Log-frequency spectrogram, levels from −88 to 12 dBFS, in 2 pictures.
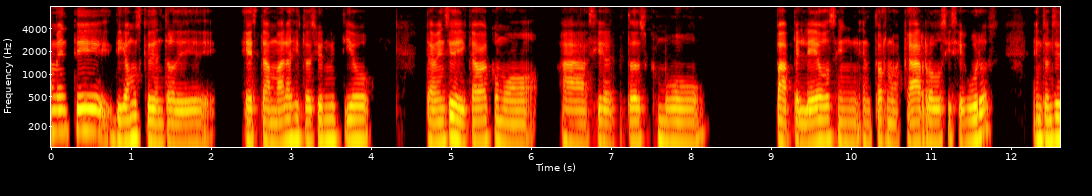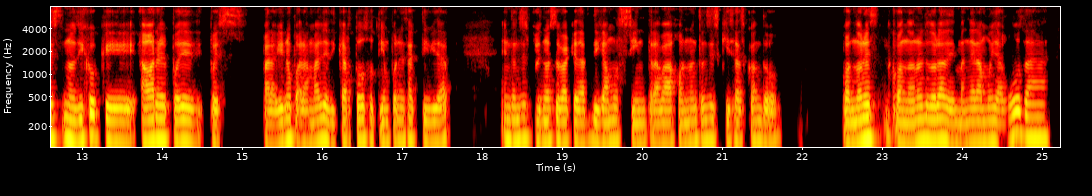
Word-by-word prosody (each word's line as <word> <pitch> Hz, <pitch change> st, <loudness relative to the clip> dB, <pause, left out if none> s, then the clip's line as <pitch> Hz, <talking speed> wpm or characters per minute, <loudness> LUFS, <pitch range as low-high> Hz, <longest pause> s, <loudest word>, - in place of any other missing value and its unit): afortunadamente, 165 Hz, 0 st, +3 dB
digamos 125 Hz, +2 st, +2 dB
que 120 Hz, -, 0 dB
dentro 110 Hz, -1 st, 0 dB
de 110 Hz, +6 st, -2 dB, 0.3 s
esta 115 Hz, -1 st, 0 dB
mala 115 Hz, +3 st, +1 dB
situación, 125 Hz, -1 st, 0 dB
mi 125 Hz, 0 st, +1 dB
tío 125 Hz, 0 st, +1 dB, 0.7 s
también 115 Hz, +1 st, 0 dB
se 135 Hz, -, +6 dB
dedicaba 115 Hz, 0 st, +2 dB
como 110 Hz, -3 st, -3 dB, 0.2 s
a 110 Hz, -1 st, -3 dB
ciertos 115 Hz, +1 st, -3 dB
como 115 Hz, +2 st, -2 dB, 0.9 s
papeleos 120 Hz, +3 st, +2 dB
en 115 Hz, -1 st, -4 dB
en 110 Hz, -, -5 dB
torno 115 Hz, -2 st, -4 dB
a 105 Hz, -, -12 dB
carros 115 Hz, 0 st, 0 dB
y 120 Hz, -, -4 dB
seguros, 125 Hz, +10 st, 0 dB, 0.4 s
entonces 130 Hz, +1 st, +1 dB
nos 125 Hz, -3 st, +4 dB
dijo 140 Hz, +4 st, +3 dB
que 115 Hz, -3 st, +2 dB
ahora 125 Hz, +2 st, +4 dB
él 125 Hz, 0 st, +3 dB
puede, 120 Hz, -1 st, +2 dB
pues 110 Hz, -2 st, -6 dB, 0.2 s
para 110 Hz, 0 st, -1 dB
bien 115 Hz, +3 st, +2 dB
o 125 Hz, -, +4 dB
para 110 Hz, -3 st, -2 dB
mal 115 Hz, +3 st, -1 dB
dedicar 115 Hz, -1 st, 0 dB
todo 120 Hz, +1 st, +1 dB
su 120 Hz, -2 st, -4 dB
tiempo 115 Hz, +1 st, -3 dB
en 120 Hz, -, -2 dB
esa 120 Hz, +1 st, -2 dB
actividad, 115 Hz, -1 st, -2 dB, 0.6 s
entonces 125 Hz, +1 st, 0 dB
pues 115 Hz, -3 st, -3 dB
no 115 Hz, 0 st, +1 dB
se 120 Hz, 0 st, 0 dB
va 115 Hz, -, +3 dB
a -, -, -3 dB
quedar, 115 Hz, -2 st, 0 dB
digamos, 120 Hz, 0 st, 0 dB
sin 110 Hz, 0 st, -3 dB
trabajo, 110 Hz, 0 st, -2 dB
¿no?, 110 Hz, -, -2 dB
entonces 120 Hz, +1 st, -2 dB
quizás 115 Hz, 0 st, -4 dB
cuando 120 Hz, +3 st, -2 dB, 0.7 s
cuando 115 Hz, +1 st, +2 dB
no 130 Hz, -, +9 dB
es 130 Hz, 0 st, +3 dB
cuando 110 Hz, -1 st, 0 dB
no 120 Hz, -, +2 dB
le 125 Hz, -, +3 dB
duela 125 Hz, +1 st, +5 dB
de 110 Hz, -2 st, +1 dB
manera 115 Hz, +1 st, -2 dB
muy 115 Hz, +1 st, 0 dB
aguda 130 Hz, +2 st, +1 dB
115 Hz, 165 wpm, -21 LUFS, 115-125 Hz, 0.9 s, no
